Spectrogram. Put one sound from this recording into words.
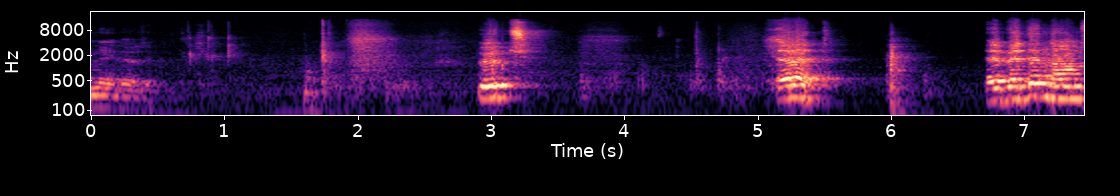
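A man speaks calmly in short bursts.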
